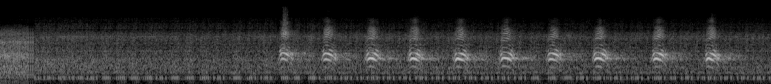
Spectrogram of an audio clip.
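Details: Large-billed Crow gives ten harsh caws in a quick, even run, about two per second, over a steady engine-like hum; recordist guesses this ends a lookout's watch, signalling a changeover, after which it began feeding.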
